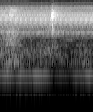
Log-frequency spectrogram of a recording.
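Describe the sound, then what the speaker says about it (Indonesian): A steady low electrical hum from a refrigerator running indoors, faint and constant throughout with no talking, one tiny click in the middle. "Ini suaranya itu kulkas ya, suara kulkas kayak gini ya, mengganggu banget ya."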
